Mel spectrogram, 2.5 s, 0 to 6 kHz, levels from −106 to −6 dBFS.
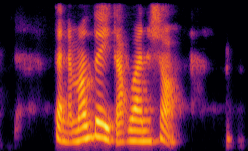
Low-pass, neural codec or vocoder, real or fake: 5.4 kHz; codec, 24 kHz, 1.2 kbps, DualCodec; fake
